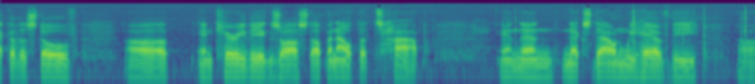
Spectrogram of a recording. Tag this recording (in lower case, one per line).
speech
